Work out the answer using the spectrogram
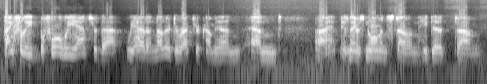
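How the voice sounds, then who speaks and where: A man speaking conversationally as an author being interviewed, in a halting, reflective way with thoughts often restarted mid-sentence. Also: medium pitch, fairly even intonation, sharp tone, rough recording. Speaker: novelist and screenwriter being interviewed.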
